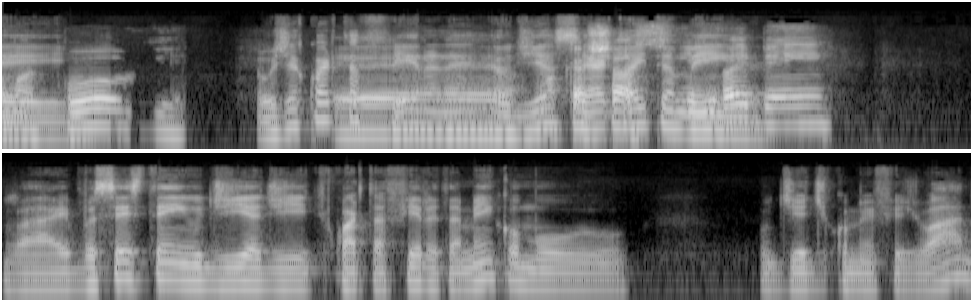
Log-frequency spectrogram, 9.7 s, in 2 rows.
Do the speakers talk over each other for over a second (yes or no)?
yes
